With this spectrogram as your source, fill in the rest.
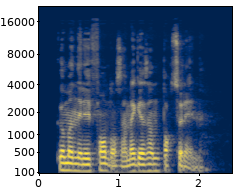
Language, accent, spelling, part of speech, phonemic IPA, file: French, France, comme un éléphant dans un magasin de porcelaine, adverb, /kɔ.m‿œ̃.n‿e.le.fɑ̃ dɑ̃.z‿œ̃ ma.ɡa.zɛ̃ d(ə) pɔʁ.sə.lɛn/, LL-Q150 (fra)-comme un éléphant dans un magasin de porcelaine.wav
- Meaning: like a bull in a china shop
